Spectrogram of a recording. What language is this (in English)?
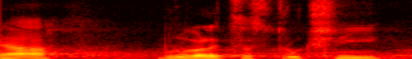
Czech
